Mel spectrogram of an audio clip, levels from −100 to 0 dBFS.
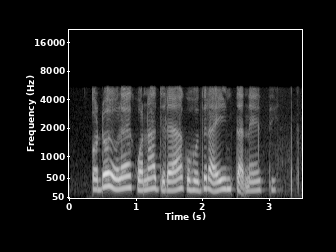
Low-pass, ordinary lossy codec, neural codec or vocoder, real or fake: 5.4 kHz; none; none; real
